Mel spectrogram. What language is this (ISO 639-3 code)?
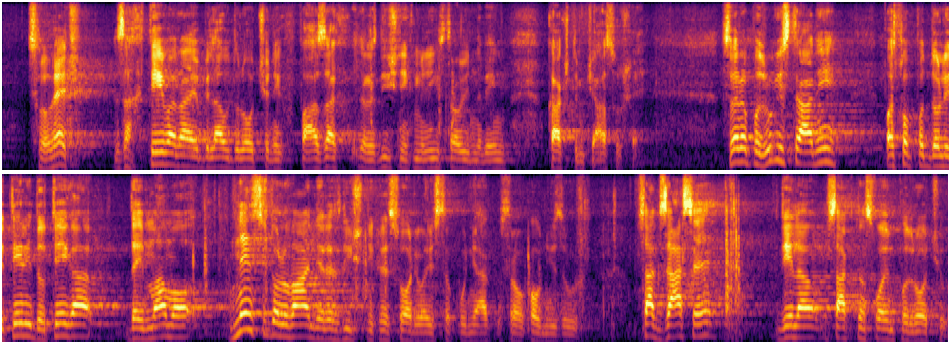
slv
